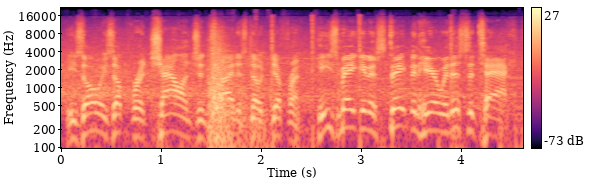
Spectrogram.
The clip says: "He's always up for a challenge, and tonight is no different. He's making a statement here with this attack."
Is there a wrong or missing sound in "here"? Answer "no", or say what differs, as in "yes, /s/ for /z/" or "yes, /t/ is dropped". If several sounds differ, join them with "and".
no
